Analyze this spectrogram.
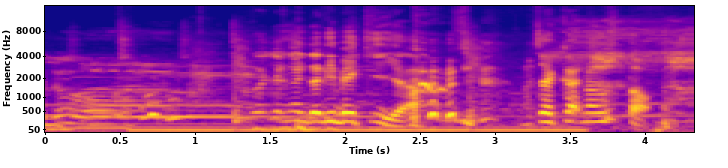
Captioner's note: laugh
